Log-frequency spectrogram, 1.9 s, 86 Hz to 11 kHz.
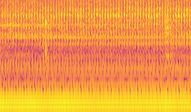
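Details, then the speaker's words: Mini 3D vacuum heat press, vacuum pump drawing down a sublimation mug mold before 190° heating for 360 seconds: steady low hum with constant pitch, no knocks or rattles; running normally. "you can see the cup is getting vacated"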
